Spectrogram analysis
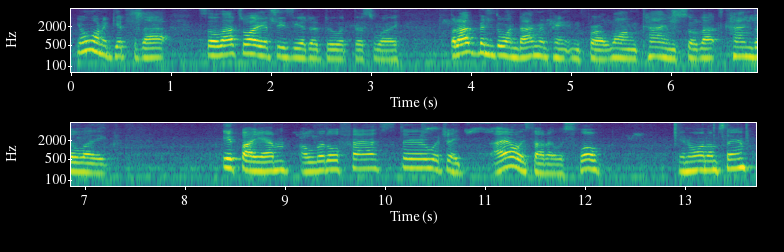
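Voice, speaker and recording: Chatting easily with her livestream audience, this 40-something host talks at home while children are close by, often repeating herself and adding tag questions. She has a mid-range voice at a moderate pace, with a little background noise.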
